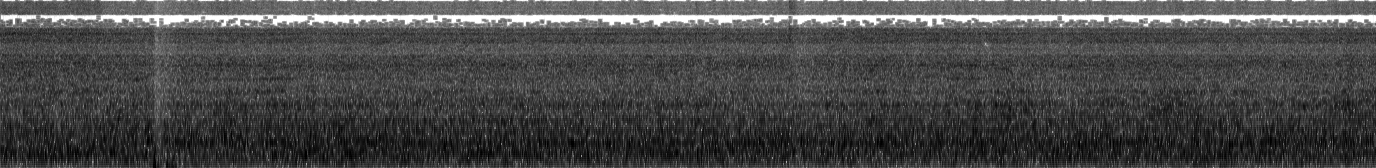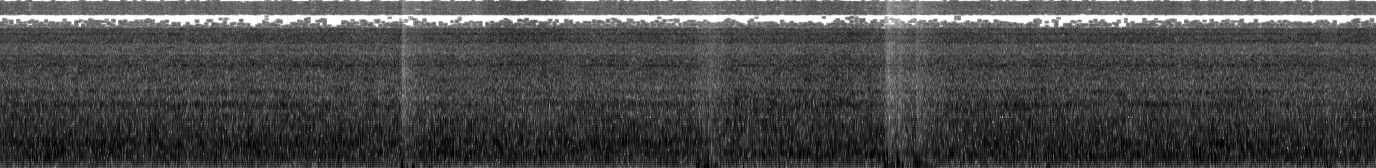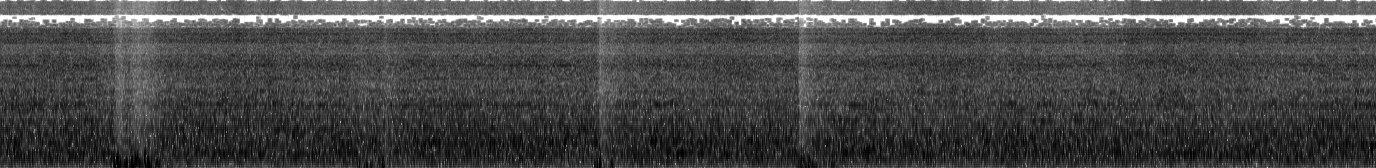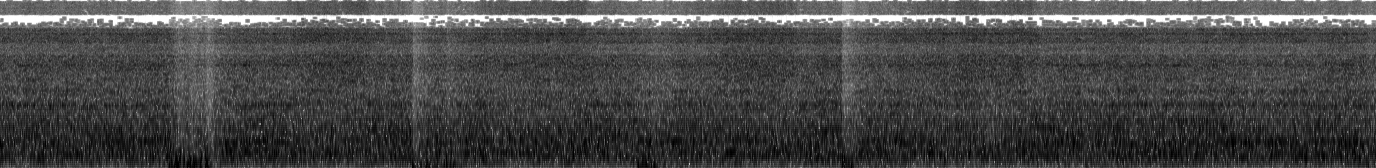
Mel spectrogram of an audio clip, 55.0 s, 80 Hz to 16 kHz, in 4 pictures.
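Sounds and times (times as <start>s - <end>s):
hair dryer blowing: 0.0s - 55.0s.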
